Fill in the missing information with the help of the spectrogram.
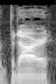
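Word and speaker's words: Bednar: Like, if you don't want to pay the cost for Bednard, I should say, I keep saying his name wrong, for Bedard, talk about Will Crow.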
